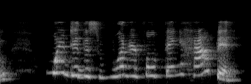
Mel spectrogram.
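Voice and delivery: ordinary delivery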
